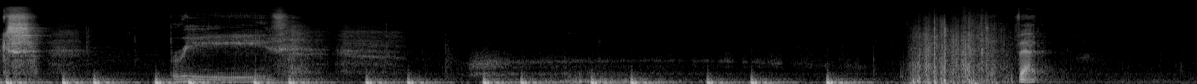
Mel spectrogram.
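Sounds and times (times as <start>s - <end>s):
heavy low heartbeat of a frightened person inside a tent: 0.0s - 9.0s
faint hum: 0.0s - 11.9s
speech: 1.8s - 2.2s, 10.2s - 10.5s
brief noisy rustle: 9.0s - 10.3s.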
